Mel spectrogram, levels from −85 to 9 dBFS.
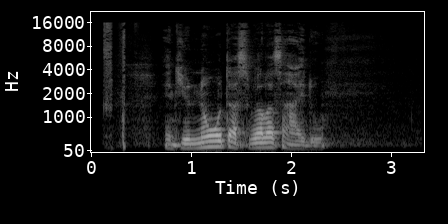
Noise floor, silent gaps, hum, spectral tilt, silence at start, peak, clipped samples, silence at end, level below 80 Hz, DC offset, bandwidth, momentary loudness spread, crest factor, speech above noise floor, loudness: -66 dBFS; none; none; -4.5 dB/octave; 0.15 s; -16 dBFS; under 0.1%; 0.95 s; -82 dBFS; under 0.1%; 16 kHz; 20 LU; 16 dB; 36 dB; -30 LUFS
